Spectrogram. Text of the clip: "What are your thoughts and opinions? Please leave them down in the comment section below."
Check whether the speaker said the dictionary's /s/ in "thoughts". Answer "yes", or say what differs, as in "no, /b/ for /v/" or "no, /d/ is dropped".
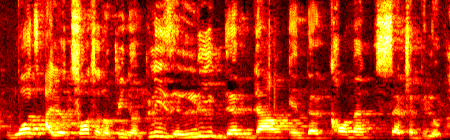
no, /s/ is dropped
